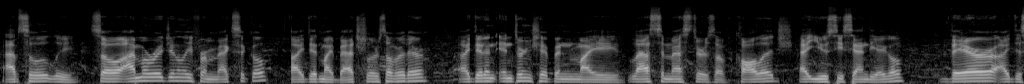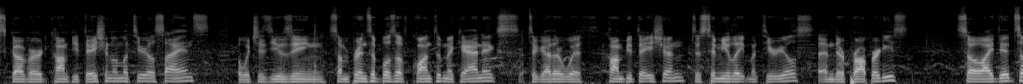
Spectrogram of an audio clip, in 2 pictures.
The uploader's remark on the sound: This episode took place live at the COGS Fall Welcome Back event.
